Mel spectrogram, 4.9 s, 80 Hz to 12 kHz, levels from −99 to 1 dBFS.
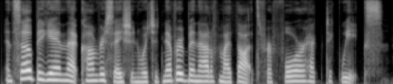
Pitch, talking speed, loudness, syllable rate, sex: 210 Hz, 205 wpm, -20 LUFS, 5.0 syllables/s, female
